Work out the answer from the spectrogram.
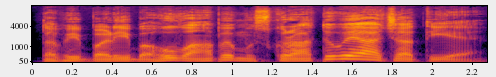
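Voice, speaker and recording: Guy narrating a cartoon story, really animated up and down delivery, dry sound. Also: on the low side, quick pace, no room sound. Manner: lively storytelling.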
